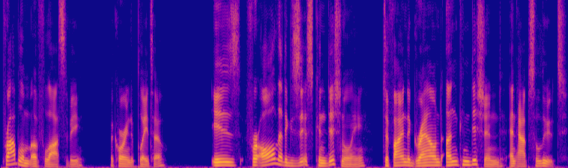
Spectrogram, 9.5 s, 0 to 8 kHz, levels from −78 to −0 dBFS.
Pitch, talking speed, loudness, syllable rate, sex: 125 Hz, 125 wpm, -20 LUFS, 4.9 syllables/s, male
